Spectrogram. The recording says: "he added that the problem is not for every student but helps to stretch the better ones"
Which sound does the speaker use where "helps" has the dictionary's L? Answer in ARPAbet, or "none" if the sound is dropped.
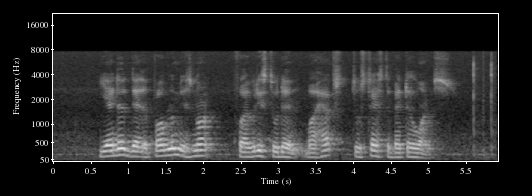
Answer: none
